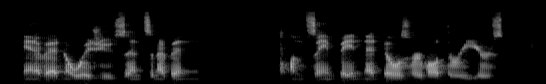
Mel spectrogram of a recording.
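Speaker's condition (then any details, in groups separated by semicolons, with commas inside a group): Laryngectomy, electrolarynx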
